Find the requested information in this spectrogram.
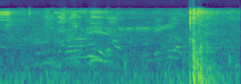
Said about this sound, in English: They're getting ready to light off some homemade fireworks, and they tip over, and they go everywhere. Listen to this. It's crazy.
